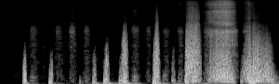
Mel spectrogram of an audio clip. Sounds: Sniff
